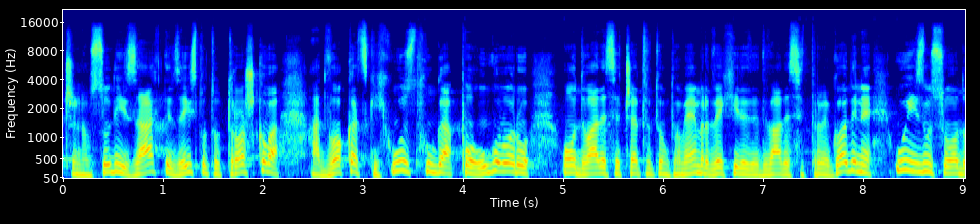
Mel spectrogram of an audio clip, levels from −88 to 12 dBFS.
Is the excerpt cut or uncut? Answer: uncut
